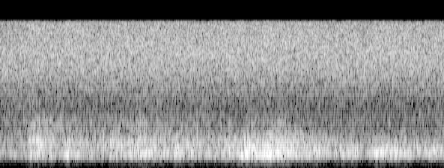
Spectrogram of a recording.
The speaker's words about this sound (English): Often, of an evening, they would go to sleep under their de clochoda, their tents, listening to Ayatokoloski thunder, and watching the fire streaks of Anigaliske lightning stab across the night sky.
